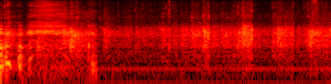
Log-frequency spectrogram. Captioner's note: laughs; applause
